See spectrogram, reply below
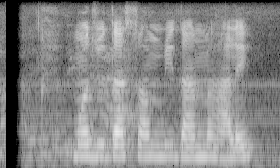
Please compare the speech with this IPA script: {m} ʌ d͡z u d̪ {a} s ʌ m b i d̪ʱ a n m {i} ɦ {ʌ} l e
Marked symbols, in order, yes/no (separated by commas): yes, yes, no, no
